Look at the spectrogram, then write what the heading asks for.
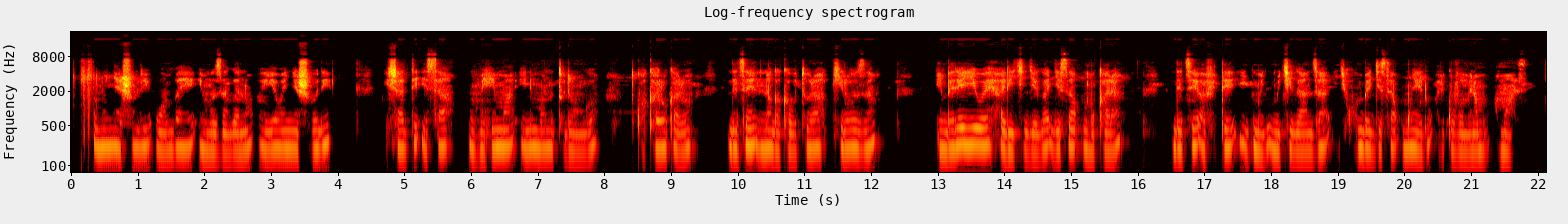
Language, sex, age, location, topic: Kinyarwanda, female, 18-24, Kigali, health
